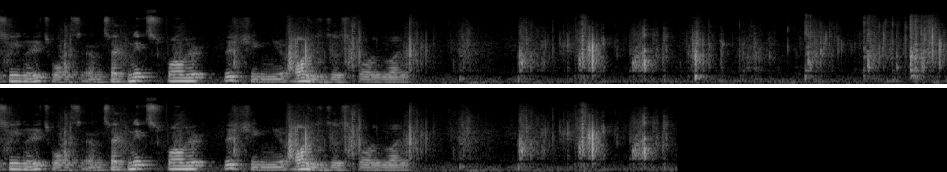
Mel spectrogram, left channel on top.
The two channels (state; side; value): drops out; right; at 6.8 s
